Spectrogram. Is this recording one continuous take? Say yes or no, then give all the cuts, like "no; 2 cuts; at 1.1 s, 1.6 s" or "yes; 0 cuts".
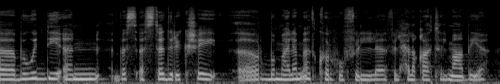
yes; 0 cuts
